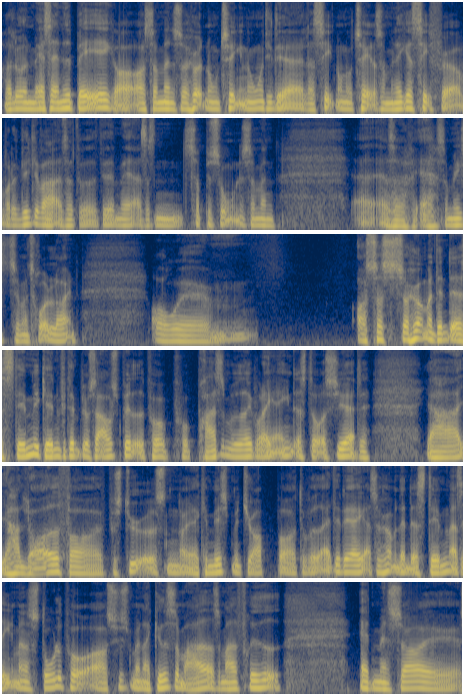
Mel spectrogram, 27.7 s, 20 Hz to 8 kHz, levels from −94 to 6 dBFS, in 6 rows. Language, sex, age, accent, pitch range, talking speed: Danish, male, 60-79, native, 115-135 Hz, 285 wpm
